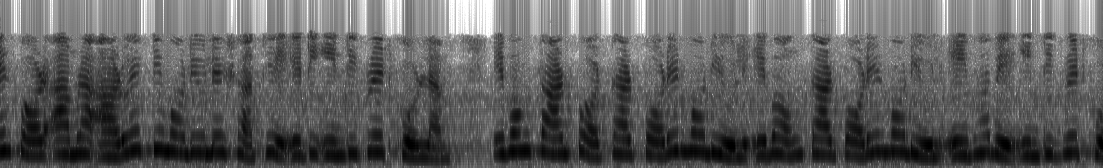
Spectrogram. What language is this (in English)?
Bangla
